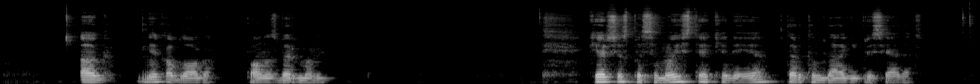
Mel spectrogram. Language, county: Lithuanian, Alytus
